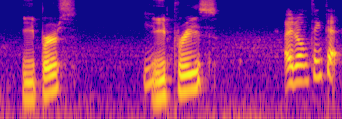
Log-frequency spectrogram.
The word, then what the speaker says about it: Ypres: How do you pronounce it, guys? Good luck. That's Ypres.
